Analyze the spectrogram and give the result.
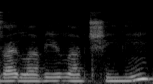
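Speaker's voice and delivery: ordinary talk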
